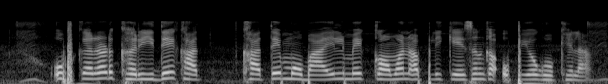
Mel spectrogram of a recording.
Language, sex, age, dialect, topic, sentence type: Bhojpuri, female, 18-24, Western, agriculture, question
